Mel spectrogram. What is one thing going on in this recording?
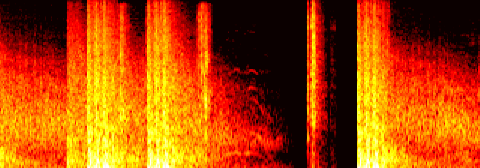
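Rifle shots crack loudly and echo across open ground.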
